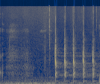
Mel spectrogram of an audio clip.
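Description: Fingers tapping on a solid-body electric guitar while notes are held, bringing out the instrument's resonances: a quick run of about seven knocks in a second, starting about a second in, with faint ringing between them.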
